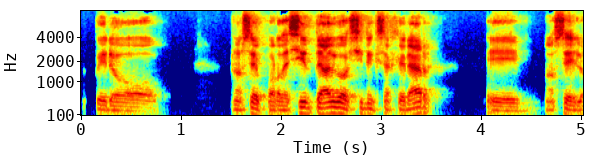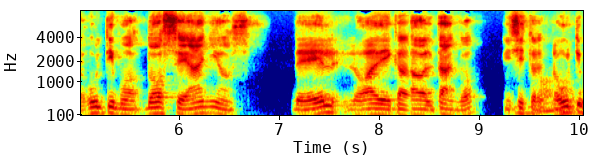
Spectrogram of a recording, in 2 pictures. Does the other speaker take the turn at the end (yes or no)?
no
